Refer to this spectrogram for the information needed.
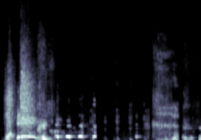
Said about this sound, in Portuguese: Olha o chicote aí, ó.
